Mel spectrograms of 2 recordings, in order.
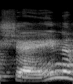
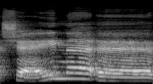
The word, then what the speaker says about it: Shein: Glam così come Shein, mi verrebbe spontaneo usare la I al posto della E, ma la mia referente mi ha espressamente, dello staff, mi ha espressamente scritto che la corretta pronuncia è con la E e non con la I.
